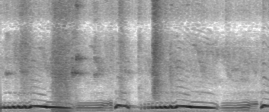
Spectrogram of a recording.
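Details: A male spotted dove coos as a lure to set other birds singing. Two mellow phrases are heard, each a quavering coo easing downward into a steady lower tone, then a short rising note.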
